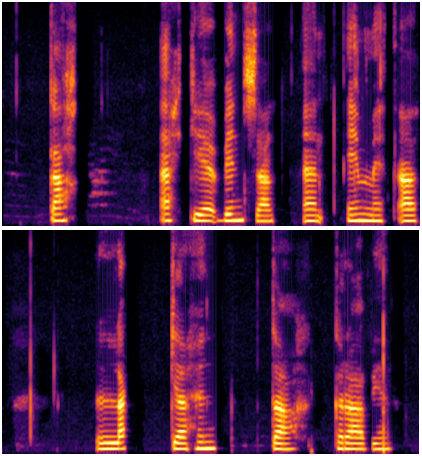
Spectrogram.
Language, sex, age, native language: Icelandic, female, 14, Icelandic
